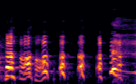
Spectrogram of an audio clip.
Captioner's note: laughing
